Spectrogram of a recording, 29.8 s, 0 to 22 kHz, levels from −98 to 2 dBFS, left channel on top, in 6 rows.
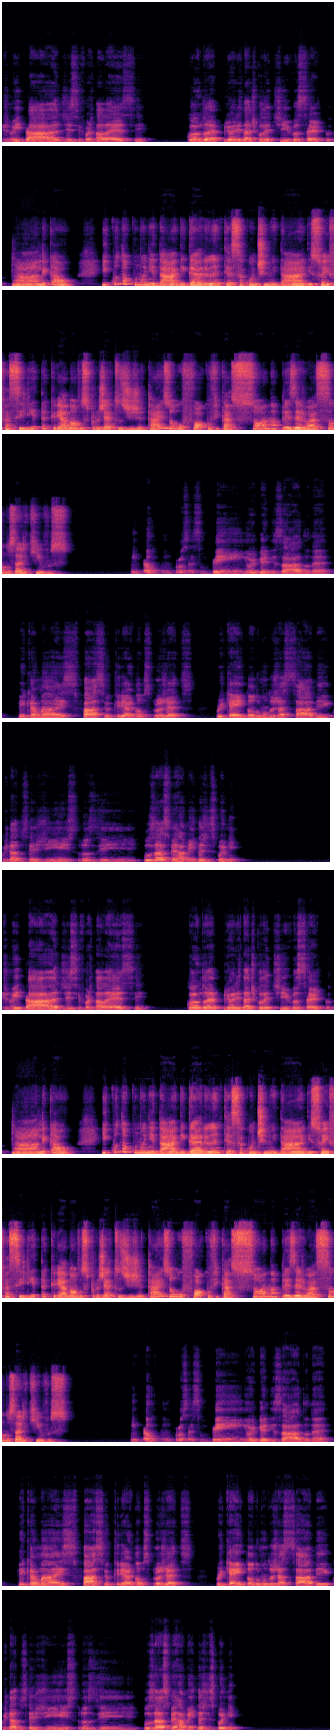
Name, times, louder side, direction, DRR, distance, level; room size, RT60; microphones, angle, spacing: voice 1, 0.0-2.1 2.8-4.7 16.9-17.8 18.1-19.8 20.2-22.5 23.1-28.4, right 2 dB, 80° right, 4 dB, 2.2 m, -30 dB
voice 2, 5.1-15.9, right 1 dB, 15° right, 2 dB, 1.0 m, -26 dB
5.6 x 4.1 x 4.3 m, 0.29 s
head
